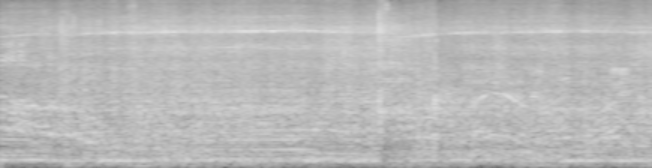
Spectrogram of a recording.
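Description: Small combat robots' electric motors running with a thin high whine as they drive and fight, over crowd chatter; a single sharp knock just before three seconds in.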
